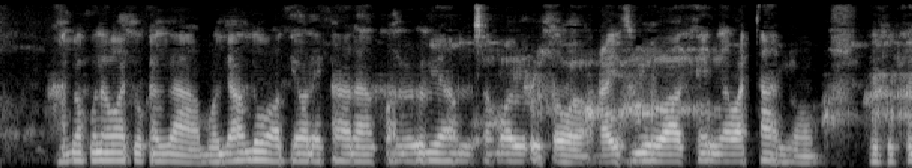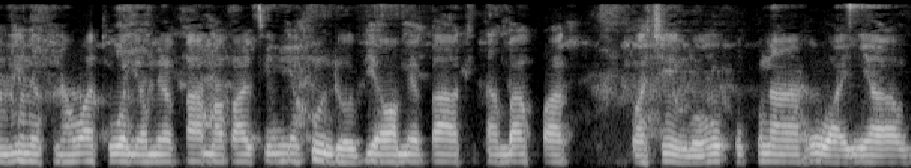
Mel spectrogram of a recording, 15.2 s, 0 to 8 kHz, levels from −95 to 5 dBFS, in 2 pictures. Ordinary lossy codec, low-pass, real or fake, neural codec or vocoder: MP3, 48 kbps; 7.2 kHz; fake; codec, 16 kHz, 16 kbps, FunCodec, trained on Chinese and English, 50 frames a second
